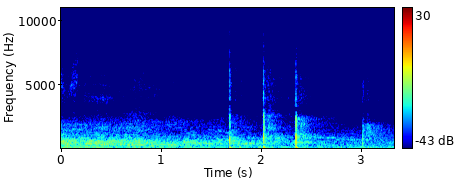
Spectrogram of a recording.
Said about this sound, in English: Somebody is interrupting. Somebody is clapping. Hey, wait.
